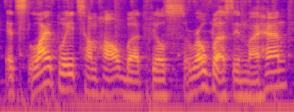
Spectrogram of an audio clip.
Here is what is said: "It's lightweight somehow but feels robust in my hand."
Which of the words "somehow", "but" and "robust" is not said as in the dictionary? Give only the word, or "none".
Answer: none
